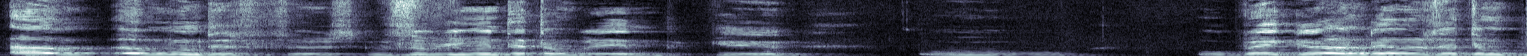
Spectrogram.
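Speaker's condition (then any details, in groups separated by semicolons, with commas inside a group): Cerebral palsy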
